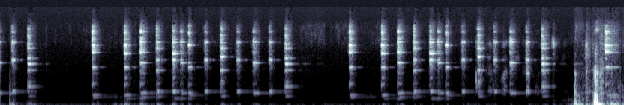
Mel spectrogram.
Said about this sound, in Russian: Кто тут телефон-то оставил? Я понял, что это уже у меня играет. Самое главное, кто здесь какой телефон-то оставил? Мой-то телефон в кармане лежит, это точно не он. Ладно, все, он уже перестал играть.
